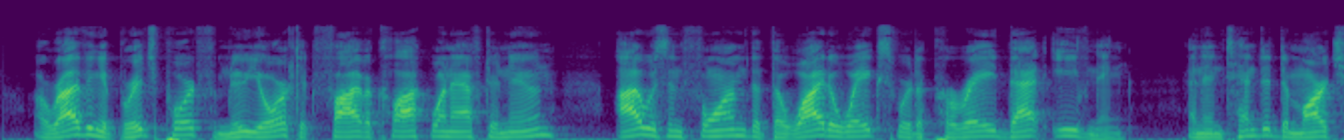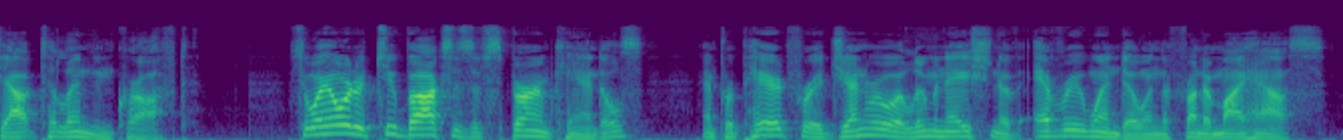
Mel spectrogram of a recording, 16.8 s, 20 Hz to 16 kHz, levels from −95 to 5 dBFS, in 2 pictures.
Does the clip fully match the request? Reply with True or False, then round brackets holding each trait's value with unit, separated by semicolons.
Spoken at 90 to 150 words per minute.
False (190 wpm)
